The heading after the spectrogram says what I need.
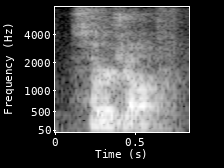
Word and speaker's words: Sherezade: How do you say the name again? Sherezade. Sherezade. That's her Venezuelan accent coming through.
